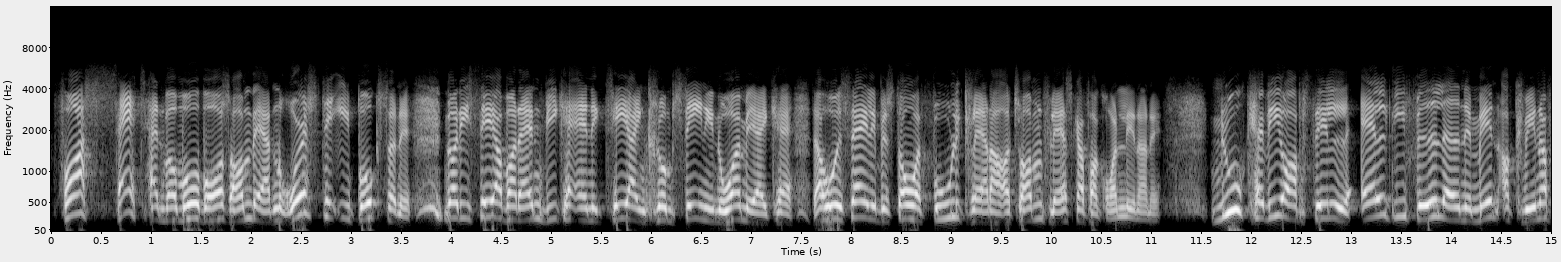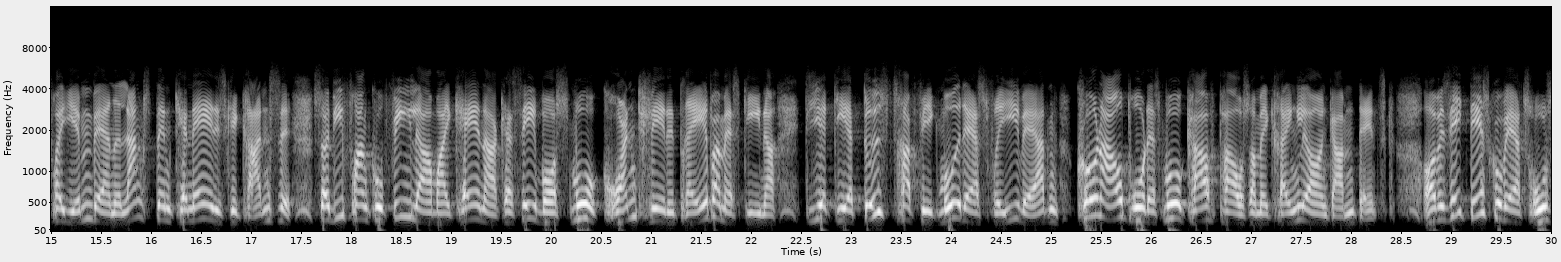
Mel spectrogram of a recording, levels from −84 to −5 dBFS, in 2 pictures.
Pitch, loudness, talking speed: 285 Hz, -18 LUFS, 165 wpm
